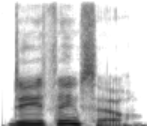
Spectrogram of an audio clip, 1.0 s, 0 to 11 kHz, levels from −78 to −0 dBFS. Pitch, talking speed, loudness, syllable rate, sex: 205 Hz, 245 wpm, -13 LUFS, 5.1 syllables/s, male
